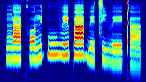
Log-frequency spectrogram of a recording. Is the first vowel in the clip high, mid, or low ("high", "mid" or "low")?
low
